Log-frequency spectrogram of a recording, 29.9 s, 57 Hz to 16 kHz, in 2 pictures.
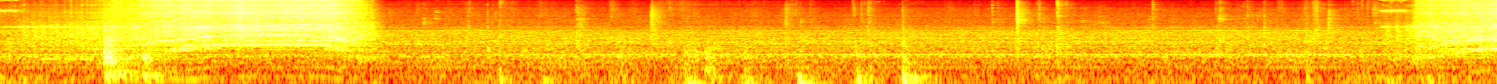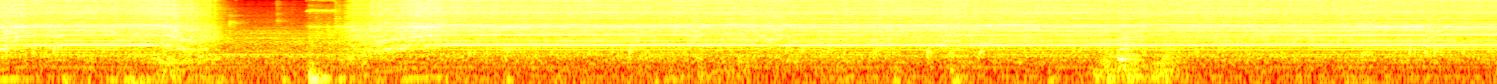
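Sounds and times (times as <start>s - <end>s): water pump motor whine: 18.0s - 29.9s.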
